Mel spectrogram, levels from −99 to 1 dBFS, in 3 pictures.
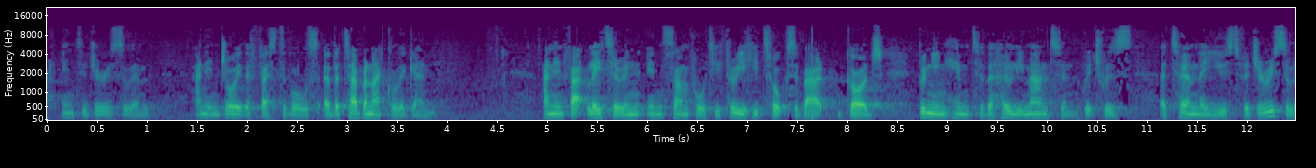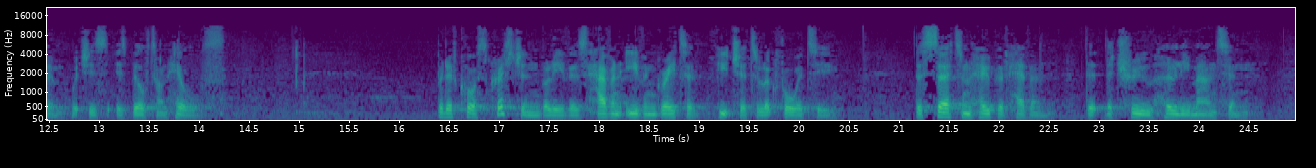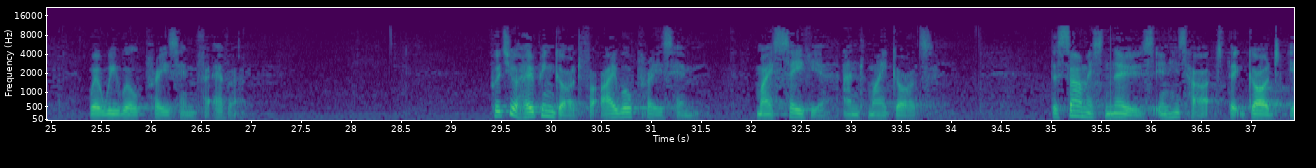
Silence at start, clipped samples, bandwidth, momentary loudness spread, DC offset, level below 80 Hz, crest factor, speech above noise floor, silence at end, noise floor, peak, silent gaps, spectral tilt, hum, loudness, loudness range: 0 s; under 0.1%; 11.5 kHz; 13 LU; under 0.1%; -76 dBFS; 26 dB; 32 dB; 0 s; -71 dBFS; -14 dBFS; none; -4.5 dB/octave; none; -39 LUFS; 7 LU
